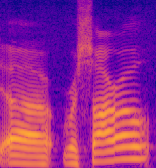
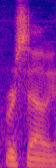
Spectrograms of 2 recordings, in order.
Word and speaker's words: Rousseau: OK, you know, they drafted Rosario. I think that's how you say his name. – Gregory Rousseau from Miami. Yep. Rousseau.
